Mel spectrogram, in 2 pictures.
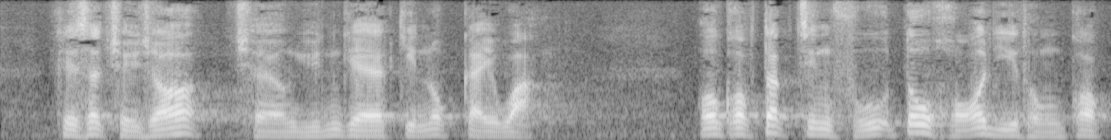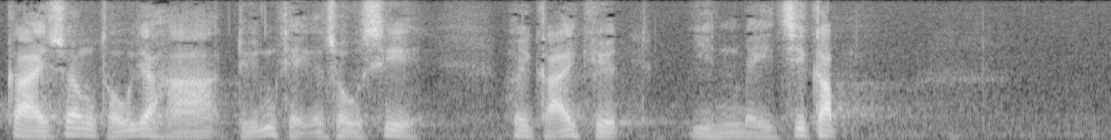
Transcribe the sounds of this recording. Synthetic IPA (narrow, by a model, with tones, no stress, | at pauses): kʰe˨˩jsɐ˨t̚t͡ʃʰɵ˨˩ɥt͡sɔː˨˥t͡ʃʰœː˨˩ŋjyː˨˧nkɛː˧kiː˧nlʊ˥kːɐ˧jwaː˨k̚ | ŋɔː˨˧kɔː˧k̚t̪ɐ˥k̚t͡sɪ˧ŋfuː˨˥t̪o˥whɔː˨˥jiː˨˧t̪ʰʊ˨˩ŋkɔː˧kkaː˧jsœː˥ŋt̪ʰo˨˥wjɐ˥t̚ɦaː˨˧t̪yː˨˥nkʰe˨˩jkɛ˧t͡ʃʰo˧wsiː˥˩ | hɵ˧ɥkaː˨˥jkʰyː˨˧t̚ | jiː˨˩nme˨˩jt͡siː˥kɐ˥p̚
